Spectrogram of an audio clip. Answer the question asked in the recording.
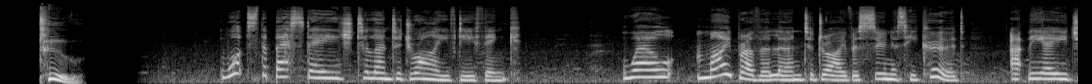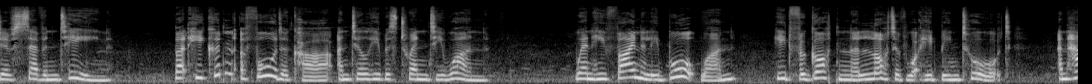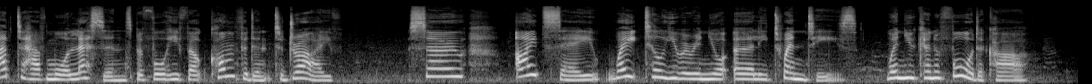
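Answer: In your early 20s, when you can afford a car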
